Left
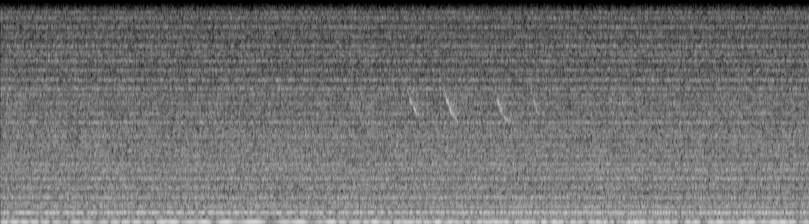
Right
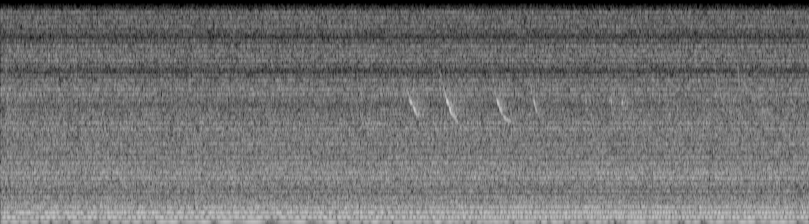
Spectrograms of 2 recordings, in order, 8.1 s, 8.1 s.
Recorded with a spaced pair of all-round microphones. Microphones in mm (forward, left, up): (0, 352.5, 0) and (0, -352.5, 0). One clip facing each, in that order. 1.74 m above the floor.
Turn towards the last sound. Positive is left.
turn(degrees=40)  # may be behind; listen again after turning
